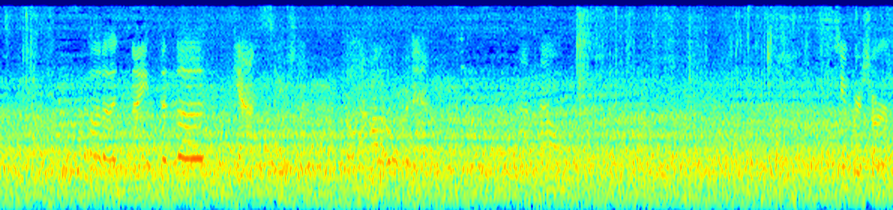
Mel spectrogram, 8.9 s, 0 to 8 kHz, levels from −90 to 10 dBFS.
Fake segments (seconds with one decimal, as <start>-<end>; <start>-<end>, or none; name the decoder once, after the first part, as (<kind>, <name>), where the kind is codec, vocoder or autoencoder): 1.5-4.6 (codec, DAC); 6.4-7.3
